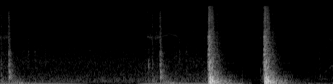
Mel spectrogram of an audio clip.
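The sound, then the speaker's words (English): Someone gets into a rented car: rustling and shifting, a soft click, then two firm thunks in quick succession as the seatbelt is fastened. No one speaks. “Now we can get in and buckle up.”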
